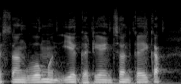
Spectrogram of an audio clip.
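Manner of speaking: plain reading voice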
